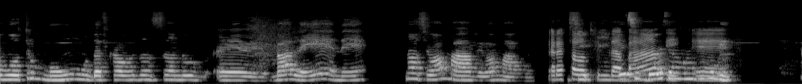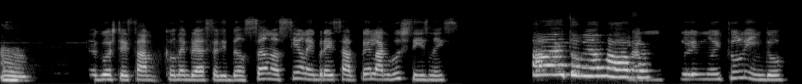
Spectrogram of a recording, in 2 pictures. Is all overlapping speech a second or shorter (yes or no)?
no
